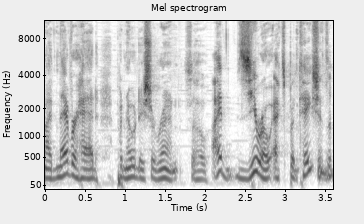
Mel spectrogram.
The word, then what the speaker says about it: Charentes: I was focusing on that very hard to pronounce French white wine cask that you were talking Charentes.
